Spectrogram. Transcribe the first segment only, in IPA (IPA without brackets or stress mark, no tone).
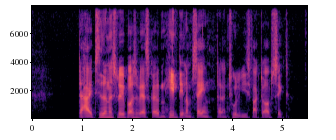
d̥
